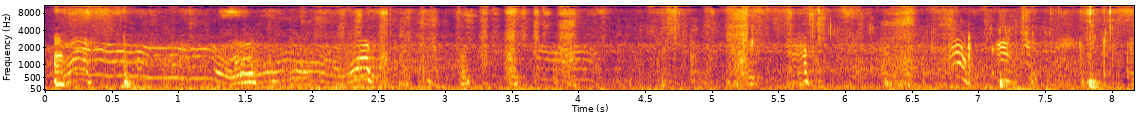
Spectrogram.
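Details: One-week-old Labrador Retriever puppies of a breeder's Y2 litter: a drawn-out wavering whine opens, followed by a few quieter squeaks, with shuffling and faint movement noise throughout.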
